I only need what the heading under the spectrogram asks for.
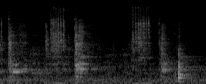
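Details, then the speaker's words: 2019 Ford Ranger 2.3L EcoBoost, failed at 104k miles with poor maintenance, turned slowly by the crank bolt on the bench: dull metallic clunks as the rod reverses, from excessive clearance, likely at the number two rod bearing. "yep that's a problem so we've got a problem with likely number two bearing you can hear it ooh that one's worse"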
